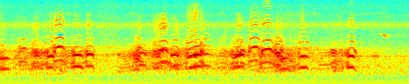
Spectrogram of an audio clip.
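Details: Honking of Canada geese: nasal, slightly rising honks in bursts of two or three, separated by short quieter gaps.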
